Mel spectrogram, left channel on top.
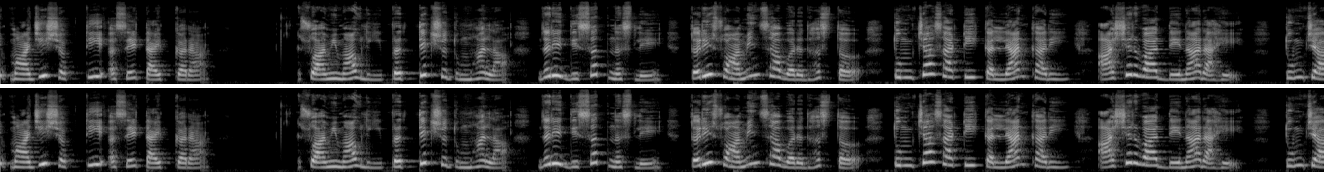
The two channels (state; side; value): identical; both; correlation 1.00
